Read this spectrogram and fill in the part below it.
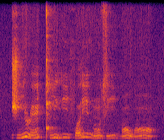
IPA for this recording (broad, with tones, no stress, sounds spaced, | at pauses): ʒ ĩ˩˥ ɹ ɛ̃˩˥ ǃʰ ĩ˩˧˩ j i˦˨ f ʌ˩˥ ɾ i˥ ð õ˩˧˩ z i˩˧˩ ɦ ɔ̃˩˧˩ w ɔ̃˩˧˩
